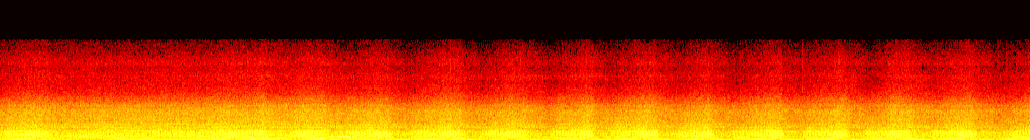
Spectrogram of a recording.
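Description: Car engine held at high revs during a burnout, its pitch wavering up and down about twice a second as the drive wheels spin in a cloud of tyre smoke.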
